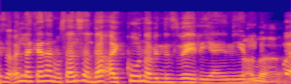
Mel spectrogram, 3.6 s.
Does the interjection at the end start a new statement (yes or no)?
no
